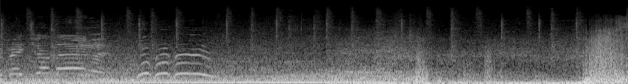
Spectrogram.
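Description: Steady drone of a small jump plane's engine heard inside the cabin, with voices over it in the first couple of seconds. From about four seconds in, a rush of wind grows and swells loudly near the end as the door is opened for the jump.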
